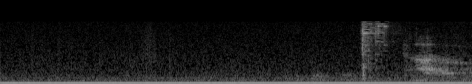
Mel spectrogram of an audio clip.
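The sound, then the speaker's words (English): A wine glass is dropped, hitting the floor and shattering in one sharp crash near the end, followed by a brief scatter of tinkling shards, over a steady low background hum. “That's the second wine glass Valcourt has dropped in an hour.”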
